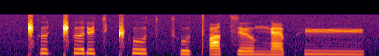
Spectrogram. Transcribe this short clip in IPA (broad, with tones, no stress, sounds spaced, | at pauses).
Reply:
ǁʰ ɯ˦ ǁʰ ɯ˦ ɾ y˦ t͡s ǁʰ uː˦ t͡s tʰ u˨ tʼ ɑ˨ t͡s ø˨ ʊ̯ ŋ æ˨ pʰ yː˦˨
